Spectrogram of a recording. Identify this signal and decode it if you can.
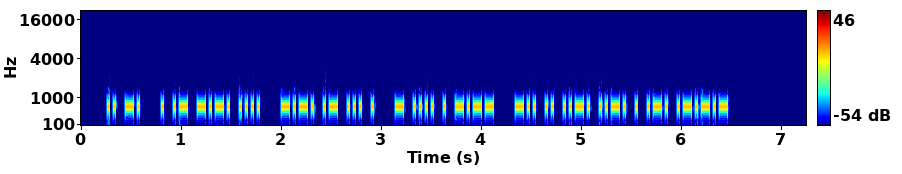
Morse code, heard as a keyed tone, about 40 wpm, 700 Hz. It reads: IN EACH CASE THEY DIFFER.
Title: Sentences from Top 1000 Words - Review Part 1 - 40wpm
